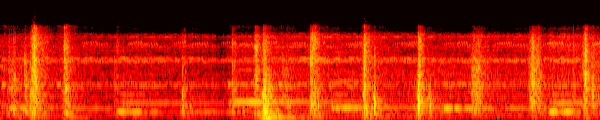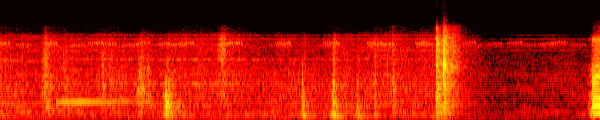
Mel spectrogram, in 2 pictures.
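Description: Radio-drama sound effects: a string of irregular clicks and knocks, with short low musical notes sounding among them. A louder knock comes near the end.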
